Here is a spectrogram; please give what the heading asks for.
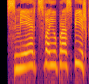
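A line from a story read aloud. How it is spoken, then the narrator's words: Shouting. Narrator (Russian): кричала ему Вася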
